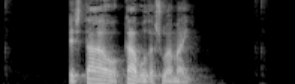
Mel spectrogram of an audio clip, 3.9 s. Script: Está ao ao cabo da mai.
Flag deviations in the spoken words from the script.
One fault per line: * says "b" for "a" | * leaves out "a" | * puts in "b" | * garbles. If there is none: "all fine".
* leaves out "ao"
* puts in "súa"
